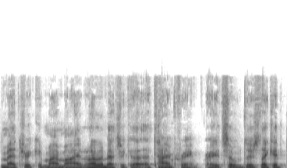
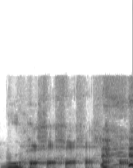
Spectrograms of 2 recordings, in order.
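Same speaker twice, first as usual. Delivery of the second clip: high, hammed-up evil cackle; villainous laugh; 5 semitones higher than usual. Shown as a demonstration. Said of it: "a villainous laugh".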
